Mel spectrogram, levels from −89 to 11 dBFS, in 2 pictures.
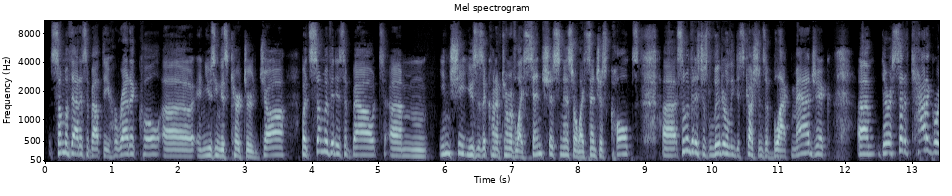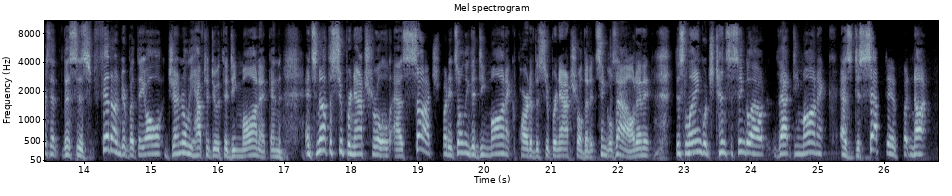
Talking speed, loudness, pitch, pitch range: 225 wpm, -19 LUFS, 185 Hz, 160-210 Hz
